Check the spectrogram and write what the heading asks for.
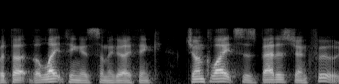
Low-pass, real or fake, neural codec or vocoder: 5.4 kHz; fake; codec, 16 kHz, 0.3 kbps, FocalCodec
